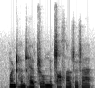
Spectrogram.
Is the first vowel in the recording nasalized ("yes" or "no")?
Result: yes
